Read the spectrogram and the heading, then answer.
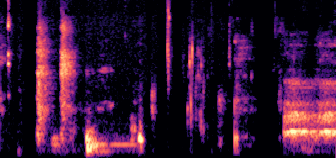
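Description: A dog lets out several short, uneven barks and yelps, ending in a longer, drawn-out bark-like cry. No one speaks.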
